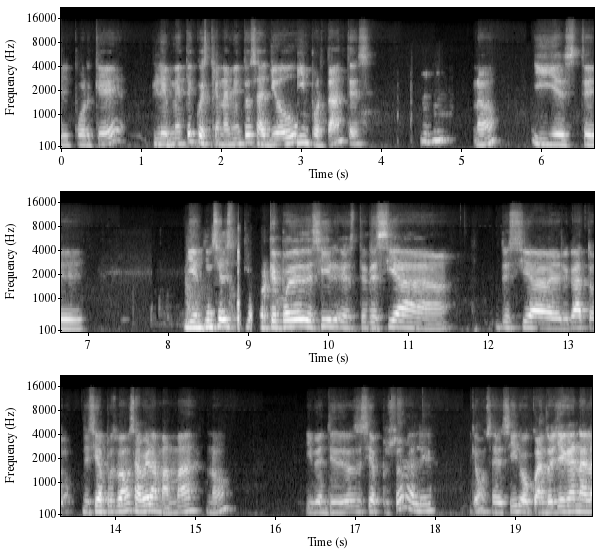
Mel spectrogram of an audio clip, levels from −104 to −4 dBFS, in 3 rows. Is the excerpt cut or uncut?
cut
